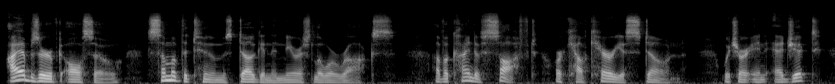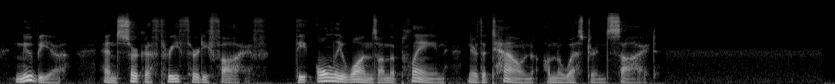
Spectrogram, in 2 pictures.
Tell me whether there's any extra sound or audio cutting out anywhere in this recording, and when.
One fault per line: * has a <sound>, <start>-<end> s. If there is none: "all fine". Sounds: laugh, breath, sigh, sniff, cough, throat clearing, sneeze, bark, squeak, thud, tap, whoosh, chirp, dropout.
all fine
